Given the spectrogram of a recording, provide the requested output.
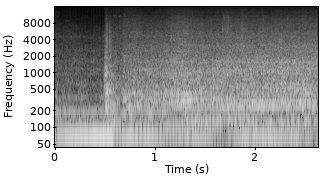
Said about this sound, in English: The truck surges forward, towing a canister.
